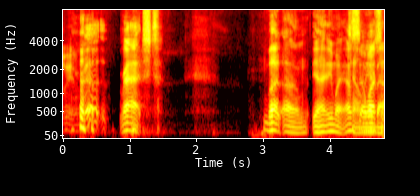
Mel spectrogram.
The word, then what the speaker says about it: Ratched: Yeah, Ratched. No, it's Ratchet. I didn't like pronouncing it like that.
